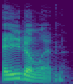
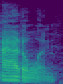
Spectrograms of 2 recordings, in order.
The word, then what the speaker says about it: Adolin: Found out the son of Dalinar Kholin, his name is pronounced Adolin, not Adolin.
